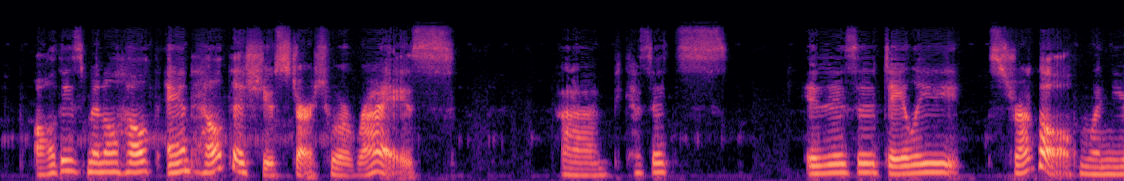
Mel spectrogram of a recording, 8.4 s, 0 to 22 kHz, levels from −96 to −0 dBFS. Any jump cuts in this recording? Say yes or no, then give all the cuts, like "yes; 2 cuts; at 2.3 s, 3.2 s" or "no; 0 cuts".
no; 0 cuts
